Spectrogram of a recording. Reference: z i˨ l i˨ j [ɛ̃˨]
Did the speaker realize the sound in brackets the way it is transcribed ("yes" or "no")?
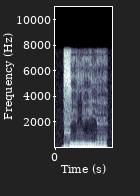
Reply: yes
